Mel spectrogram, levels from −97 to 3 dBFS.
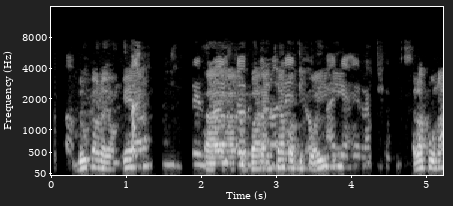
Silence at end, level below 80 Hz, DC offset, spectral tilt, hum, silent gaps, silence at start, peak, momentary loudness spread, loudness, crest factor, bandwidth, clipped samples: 0 s; -64 dBFS; under 0.1%; -8.5 dB/octave; none; 1.39-1.48 s, 1.75-1.88 s, 4.30-4.34 s; 0.2 s; -2 dBFS; 18 LU; -17 LUFS; 16 dB; 7 kHz; under 0.1%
